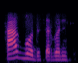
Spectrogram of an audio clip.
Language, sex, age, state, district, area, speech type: Kannada, female, 18-30, Karnataka, Chikkamagaluru, rural, conversation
